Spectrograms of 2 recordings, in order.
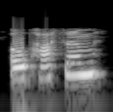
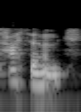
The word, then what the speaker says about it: opossum: all right is it opossum or is it possum she's like everybody wants to know and i'm thinking i mean she's kind of right like whenever you say possum you're like did i just say it right anyway either way is right i'm telling you i'm educating you now um either way is correct but we as americans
